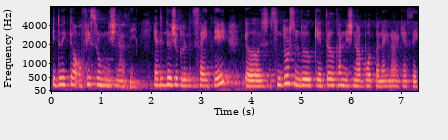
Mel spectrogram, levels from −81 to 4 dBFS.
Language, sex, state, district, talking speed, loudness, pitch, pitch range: Nagamese, female, Nagaland, Dimapur, 170 wpm, -15 LUFS, 210 Hz, 195-235 Hz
